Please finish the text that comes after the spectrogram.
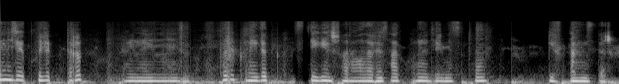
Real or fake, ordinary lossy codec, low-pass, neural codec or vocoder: fake; none; none; codec, 16 kHz, 1 kbps, FreqCodec, larger model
